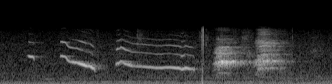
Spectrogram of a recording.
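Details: Male Shih Tzu puppy, born November 2011, at a kennel: two drawn-out, falling whimpers, a sharp click, then two quick, rough yips close together.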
